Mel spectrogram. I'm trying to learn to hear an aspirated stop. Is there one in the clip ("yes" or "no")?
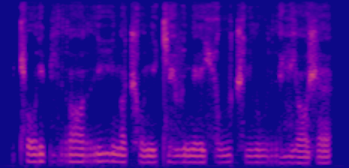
yes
